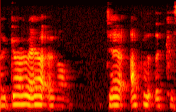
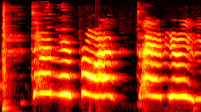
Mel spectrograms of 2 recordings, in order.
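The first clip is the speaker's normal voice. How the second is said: mock outrage; 16 dB louder, much slower than usual.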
